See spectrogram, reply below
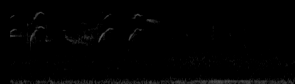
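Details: Streak-eared bulbul parent feeding newborn chicks; high, thin rising chirps in quick clusters, then quieter scattered squeaks, over a low steady hum.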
